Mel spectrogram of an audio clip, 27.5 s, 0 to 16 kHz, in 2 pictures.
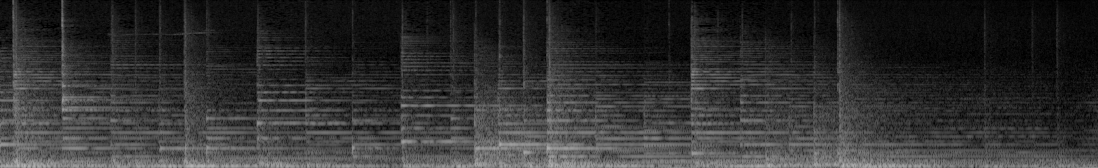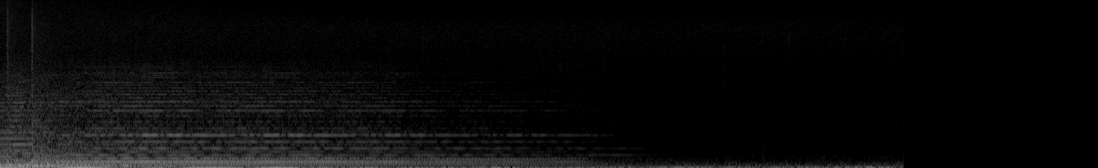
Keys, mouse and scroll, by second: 0.4 right click, 0.7 right click, 1.0 right click, 1.8 right click, 2.4 right click, 3.4 right click, 4.4 right click, 5.3 right click, 5.8 right click, 20.6 right click, 20.9 right click, 21.1 right click, 21.3 right click, 22.3 right click, 22.5 right click, 22.8 right click, 23.8 right click, 24.6 right click, 24.8 right click, 25.8 right click, 26.0 right click, 26.2 right click, 26.6 right click.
